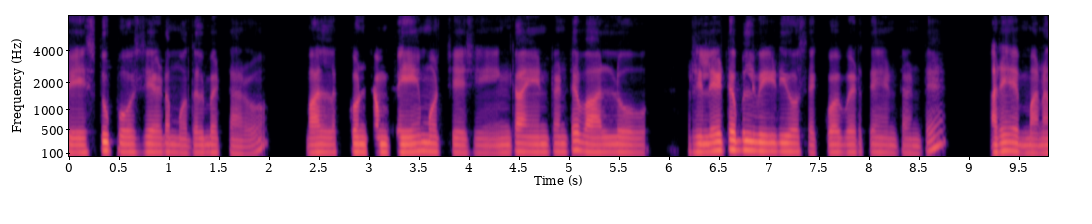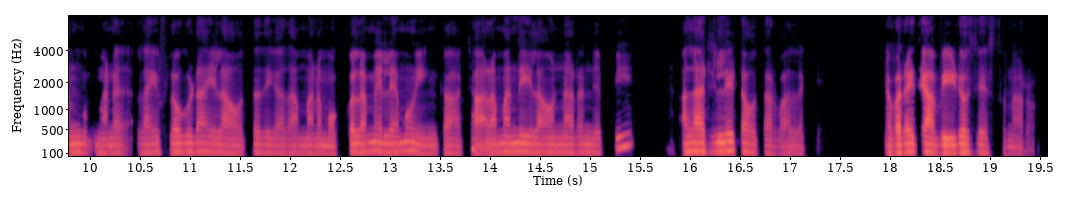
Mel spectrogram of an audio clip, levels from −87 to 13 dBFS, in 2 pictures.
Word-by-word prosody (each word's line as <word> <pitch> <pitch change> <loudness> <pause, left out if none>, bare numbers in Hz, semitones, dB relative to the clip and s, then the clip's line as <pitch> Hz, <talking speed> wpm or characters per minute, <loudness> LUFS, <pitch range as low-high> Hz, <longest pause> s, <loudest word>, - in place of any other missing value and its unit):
చేస్తూ 115 +3 -1
పోస్ట్ 120 -2 -1
చేయడం 120 0 -1
మొదలు 110 +1 -4
బెట్టారో, 105 -3 -6 0.5
వాళ్ళకి 115 0 0
కొంచెం 120 0 +2 0.2
ఫేమొచ్చేసి, 120 -3 0 0.2
ఇంకా 115 +2 0
ఏంటంటే, 120 +3 -2
వాళ్ళు 115 0 0 0.7
రిలేటబుల్ 140 +4 +4
వీడియోస్ 125 -1 +1
ఎక్కువ 115 - -4
పెడితే 115 0 -5
ఏంటంటే, 110 +4 -7 0.6
అరె! 130 +3 +3 0.2
మనం‌గు 115 +2 0 0.2
మన 110 +1 -2 0.3
లైఫ్‌లో 120 +2 -1
కూడా 125 0 +1
ఇలా 115 -1 0
అవుతది 115 +2 -4
కదా! 105 +1 -5 0.2
మనం 110 0 -2
ఒక్కళ్ళమే 125 +4 +1
లేము, 125 +3 +1 0.2
ఇంకా 110 0 -3 0.2
చాలా - - +3
మంది 125 +1 +3
ఇలా 120 +1 +1
ఉన్నారని 115 0 -2
చెప్పి, 175 +10 -5 0.6
అలా 130 +1 +6
రిలేట్ 135 +1 +4
అవుతారు 105 -4 -4
వాళ్ళకి. - - -8 0.7
ఎవరైతే 120 +2 +5
ఆ - - +5
వీడియోస్ 115 +1 +4
చేస్తున్నారో. 95 -3 -8
115 Hz, 125 wpm, -25 LUFS, 110-125 Hz, 0.7 s, అలా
